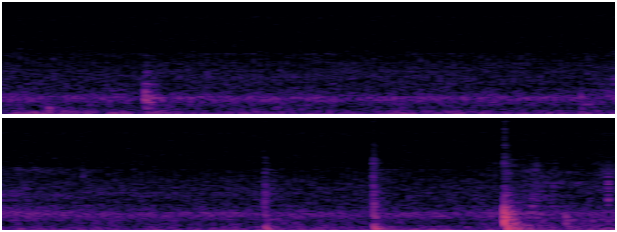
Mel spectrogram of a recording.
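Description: Near silence, broken by a few faint knocks of the wooden sand-casting flask being handled. The loudest knock comes just before the end, as the top half of the mould is lifted off the sand.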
